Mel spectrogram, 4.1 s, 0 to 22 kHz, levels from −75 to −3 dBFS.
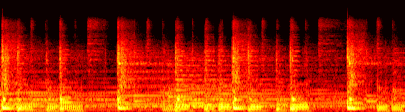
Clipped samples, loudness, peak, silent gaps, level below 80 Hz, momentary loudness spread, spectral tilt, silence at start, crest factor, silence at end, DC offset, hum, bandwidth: under 0.1%; -21 LUFS; -2 dBFS; none; -38 dBFS; 6 LU; -6.5 dB/octave; 0 s; 18 dB; 0 s; under 0.1%; none; 12 kHz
